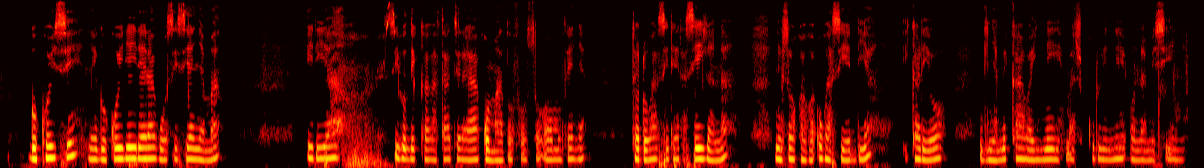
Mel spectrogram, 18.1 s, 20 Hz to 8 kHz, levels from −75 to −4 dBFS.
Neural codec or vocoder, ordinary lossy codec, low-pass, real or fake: none; none; none; real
